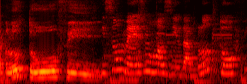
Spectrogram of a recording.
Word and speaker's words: Bluetooth: Ser bruxa. Ser bruxa, não é ser bruxa não. Minha gente, é Bluetooth.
